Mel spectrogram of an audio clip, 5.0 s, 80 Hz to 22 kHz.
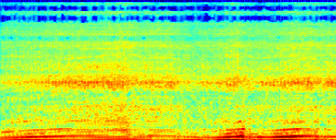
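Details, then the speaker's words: Audi RS3 at tickover and on throttle blips, serviced just before 50k: a faint light rattle over the engine note; suspected internal engine or bottom-end failure, not confirmed. "I would say that's an engine problem. Now, I could be wrong here, but it does definitely feel like I'm having déjà vu."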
